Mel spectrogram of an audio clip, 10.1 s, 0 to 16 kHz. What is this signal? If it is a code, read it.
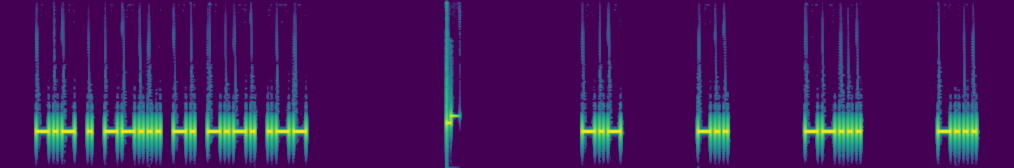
Morse code, heard as a keyed tone, about 28 wpm, spaced as for 16 wpm, 700 Hz. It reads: KE7NCW KD7B
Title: USA Call Signs - 6 Characters - 6x Character Spacing - 28wpm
